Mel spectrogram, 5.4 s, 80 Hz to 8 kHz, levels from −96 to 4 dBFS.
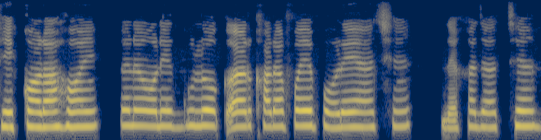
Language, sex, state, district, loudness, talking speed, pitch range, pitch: Bengali, female, West Bengal, Malda, -17 LUFS, 135 wpm, 280-300 Hz, 290 Hz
